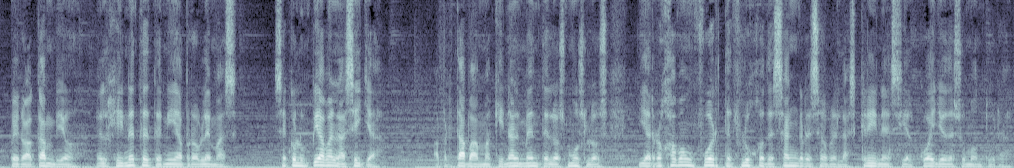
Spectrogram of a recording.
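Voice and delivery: ordinary delivery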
